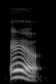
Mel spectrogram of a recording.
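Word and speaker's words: heir: इसका प्रोनाउंसिएशन है एयर, यानी कि एच साइलेंट है इसमें, एयर।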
